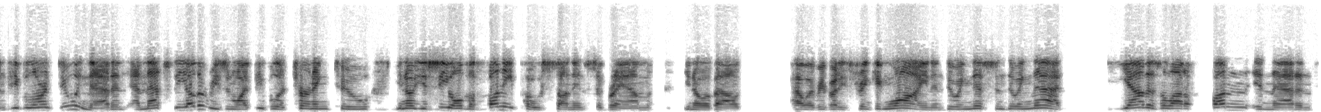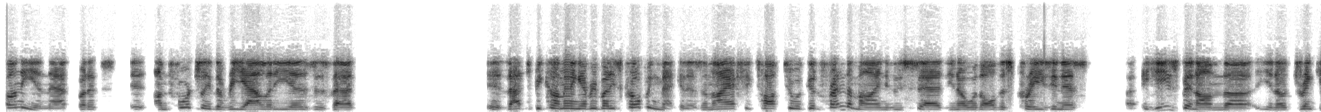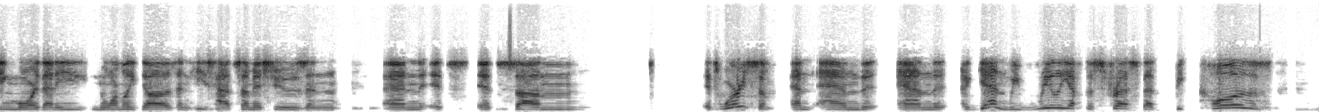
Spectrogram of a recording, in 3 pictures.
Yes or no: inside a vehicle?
yes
